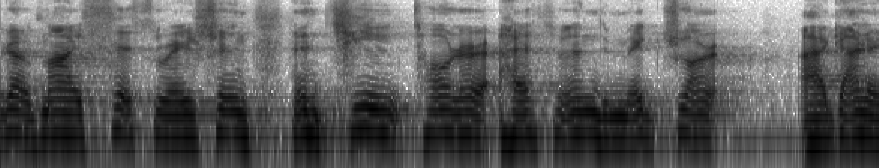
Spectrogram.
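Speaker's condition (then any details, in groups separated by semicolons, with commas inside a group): Cerebral palsy; affects speech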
